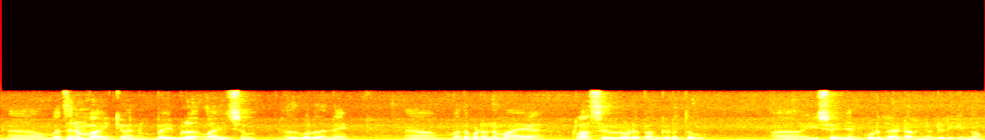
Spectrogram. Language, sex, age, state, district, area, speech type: Malayalam, male, 30-45, Kerala, Kollam, rural, spontaneous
